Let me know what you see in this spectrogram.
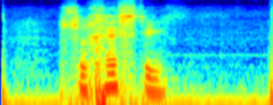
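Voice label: "suggestie", Dutch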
